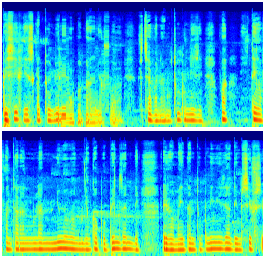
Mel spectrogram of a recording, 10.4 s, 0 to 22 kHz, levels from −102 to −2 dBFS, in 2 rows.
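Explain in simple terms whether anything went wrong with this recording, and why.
Something did go wrong, from 1.12 to 2.59 s: the speech turns into a stiff, metallic buzz pitched at 100 Hz, while the syllables still come through roughly. That is robotic sound from repeated short buffers, likely caused by audio arriving too slowly, so the player kept replaying the last 10 ms or so, with about half the sound made of repeats. Unlike simple dropouts, there are no silent gaps, only this steady mechanical tone.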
